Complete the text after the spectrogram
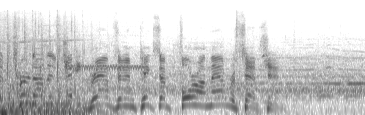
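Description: Players crash together with heavy thuds.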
